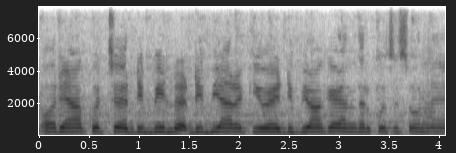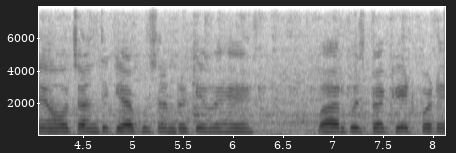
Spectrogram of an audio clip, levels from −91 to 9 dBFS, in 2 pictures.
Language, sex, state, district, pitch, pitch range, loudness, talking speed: Hindi, female, Rajasthan, Bikaner, 245 Hz, 240-250 Hz, -14 LUFS, 185 wpm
